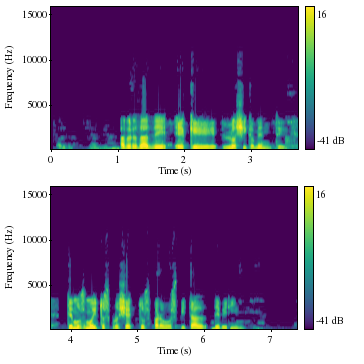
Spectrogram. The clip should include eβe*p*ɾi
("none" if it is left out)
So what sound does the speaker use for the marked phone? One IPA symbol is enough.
none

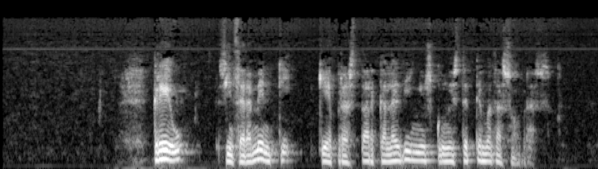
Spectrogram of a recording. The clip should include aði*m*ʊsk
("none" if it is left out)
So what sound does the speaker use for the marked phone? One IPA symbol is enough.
ɲ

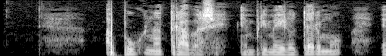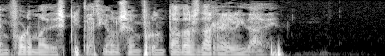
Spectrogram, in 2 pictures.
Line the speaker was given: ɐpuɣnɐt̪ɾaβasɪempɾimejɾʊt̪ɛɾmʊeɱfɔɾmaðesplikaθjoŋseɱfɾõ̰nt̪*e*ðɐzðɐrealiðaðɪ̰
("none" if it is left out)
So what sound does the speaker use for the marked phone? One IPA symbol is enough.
a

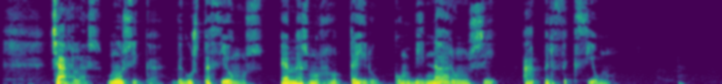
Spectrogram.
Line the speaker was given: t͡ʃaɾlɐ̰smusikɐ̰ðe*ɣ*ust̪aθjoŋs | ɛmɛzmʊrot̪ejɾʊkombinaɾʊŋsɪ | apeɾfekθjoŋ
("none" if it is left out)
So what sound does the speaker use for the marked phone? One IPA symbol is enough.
ɣ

